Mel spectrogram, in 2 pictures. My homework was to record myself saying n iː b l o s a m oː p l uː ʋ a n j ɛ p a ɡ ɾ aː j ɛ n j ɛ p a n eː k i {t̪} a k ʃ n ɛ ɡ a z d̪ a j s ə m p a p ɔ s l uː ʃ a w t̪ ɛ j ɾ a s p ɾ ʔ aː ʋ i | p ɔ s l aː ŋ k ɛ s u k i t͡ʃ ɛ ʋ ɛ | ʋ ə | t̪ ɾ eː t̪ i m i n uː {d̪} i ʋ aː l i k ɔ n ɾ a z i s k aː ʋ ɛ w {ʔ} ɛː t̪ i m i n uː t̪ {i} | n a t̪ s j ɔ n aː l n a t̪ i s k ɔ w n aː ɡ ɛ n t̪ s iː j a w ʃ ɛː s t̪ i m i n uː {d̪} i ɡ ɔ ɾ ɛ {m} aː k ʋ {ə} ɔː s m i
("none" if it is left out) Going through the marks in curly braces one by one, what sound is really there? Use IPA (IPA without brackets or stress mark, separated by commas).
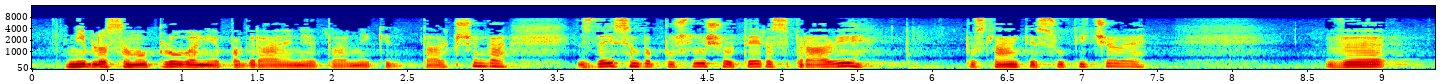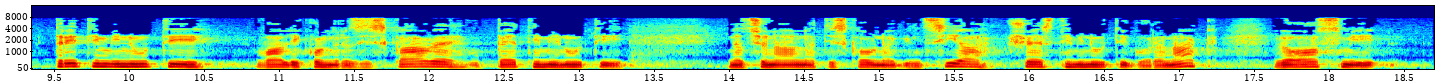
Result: t̪, t̪, p, i, t̪, n, ə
